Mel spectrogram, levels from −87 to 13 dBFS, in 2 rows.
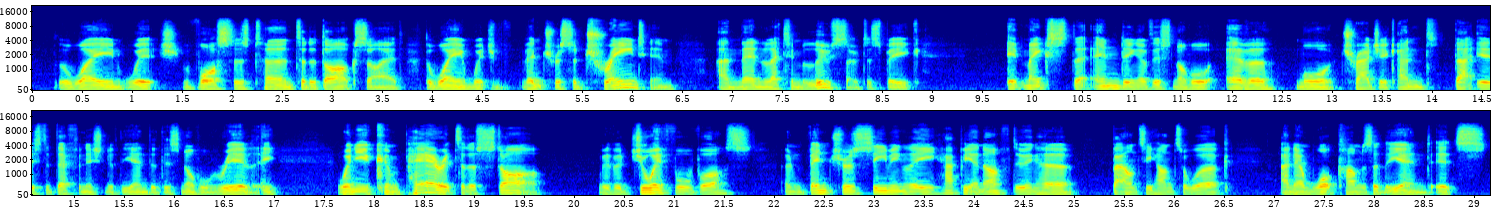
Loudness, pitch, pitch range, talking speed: -23 LUFS, 90 Hz, 85-100 Hz, 160 wpm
